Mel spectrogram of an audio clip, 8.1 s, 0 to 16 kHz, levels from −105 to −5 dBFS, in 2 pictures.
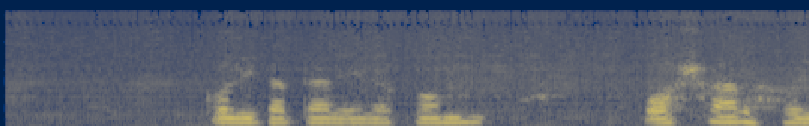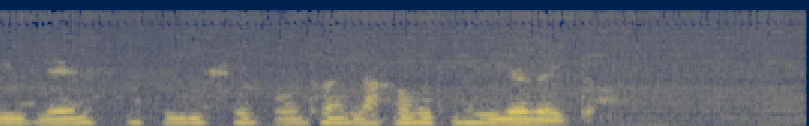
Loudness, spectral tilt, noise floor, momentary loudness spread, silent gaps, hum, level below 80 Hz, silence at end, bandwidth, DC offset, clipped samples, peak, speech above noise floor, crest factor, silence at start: -33 LUFS; -7 dB/octave; -58 dBFS; 19 LU; none; none; -58 dBFS; 0 s; 11.5 kHz; under 0.1%; under 0.1%; -16 dBFS; 26 dB; 18 dB; 1.05 s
